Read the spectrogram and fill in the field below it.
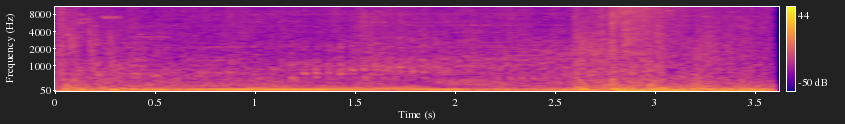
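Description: A heavy gun fires a rapid burst.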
